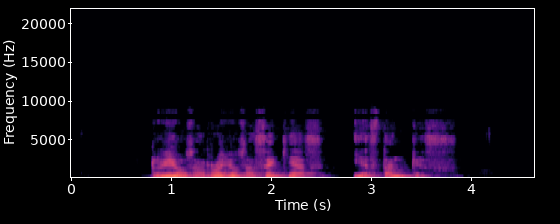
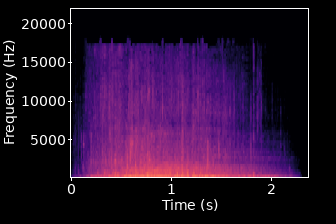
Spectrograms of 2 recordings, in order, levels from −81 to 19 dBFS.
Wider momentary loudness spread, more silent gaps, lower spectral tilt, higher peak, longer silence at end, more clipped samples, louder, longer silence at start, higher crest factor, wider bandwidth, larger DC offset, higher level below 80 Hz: first, 18 LU vs 15 LU; neither; about the same, -7 dB/octave vs -6.5 dB/octave; second, -4 dBFS vs 0 dBFS; first, 0.85 s vs 0.25 s; neither; second, -23 LUFS vs -14 LUFS; first, 0.8 s vs 0.15 s; first, 20 dB vs 14 dB; second, 9.2 kHz vs 17.5 kHz; neither; second, -56 dBFS vs -20 dBFS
